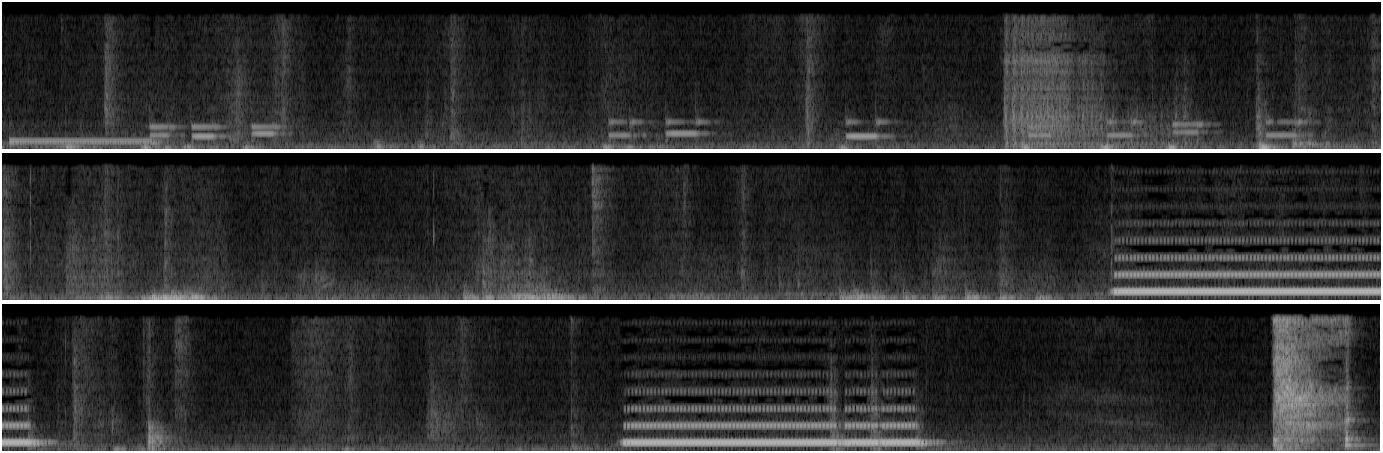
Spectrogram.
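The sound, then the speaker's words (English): A phone being dialed during a meeting to call Tall Timbers, with quick beeping tones, followed by two long, loud steady tones with a short pause between them, plus a cough and faint background noise. “I'm going to try to call them one more time.”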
